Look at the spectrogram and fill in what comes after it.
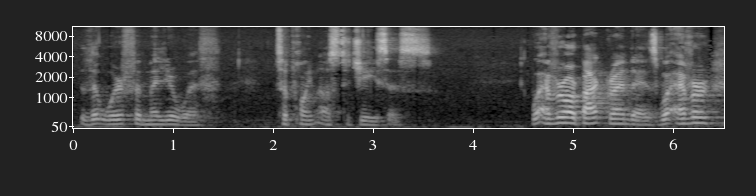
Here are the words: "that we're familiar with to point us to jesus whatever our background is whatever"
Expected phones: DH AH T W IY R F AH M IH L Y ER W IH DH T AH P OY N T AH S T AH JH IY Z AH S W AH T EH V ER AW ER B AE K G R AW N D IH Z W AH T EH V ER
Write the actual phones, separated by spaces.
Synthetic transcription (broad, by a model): DH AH T W IY R F AH M IH L Y ER W IH DH T AH P OY N T AH S T AH JH IY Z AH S W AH T EH V ER AW ER B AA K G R AW N D IH Z W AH T EH V ER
